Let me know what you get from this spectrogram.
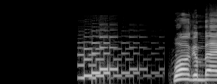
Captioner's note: electronic beeping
